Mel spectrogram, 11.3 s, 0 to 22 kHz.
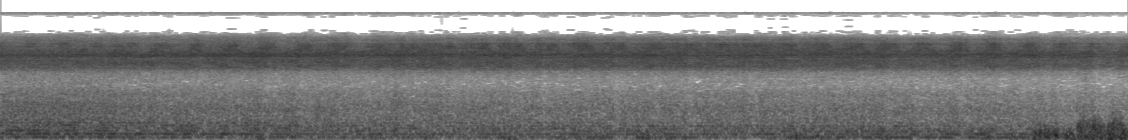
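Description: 1975 Lakewood P-223 box fan with its Westinghouse motor running steadily, the motor humming low under a loud, high, steady buzzing; the owner thinks the fan will probably need some oil. Near the end a breeze rushes over the microphone.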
